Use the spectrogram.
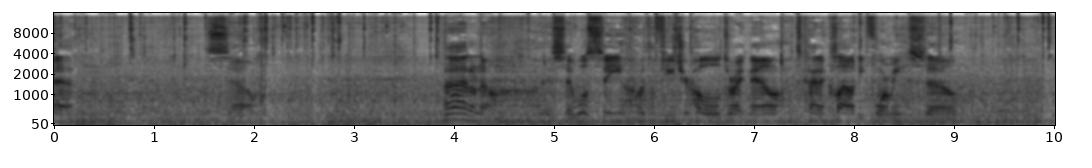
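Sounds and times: car engine and road rumble: 0.0 - 10.0
faint rattling clicks: 0.1 - 4.0.

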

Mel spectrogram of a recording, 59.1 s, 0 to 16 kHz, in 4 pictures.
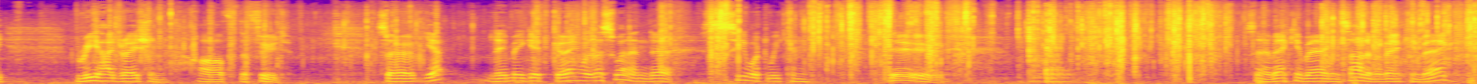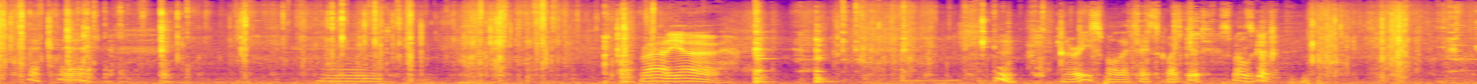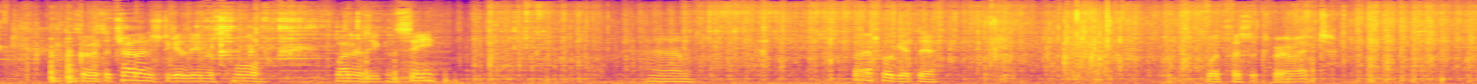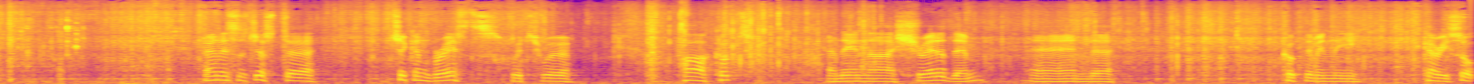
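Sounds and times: plastic bag crinkling: 0.0 - 22.2, 23.1 - 59.0
steady background hum: 0.0 - 59.0
dried food rattling into flask: 0.8 - 22.1, 23.0 - 59.0.

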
